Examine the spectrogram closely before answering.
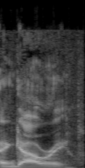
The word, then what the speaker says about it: Angourie: Angourie. They say it like it's like Maori, although I think it's pronounced Maori, so I don't know.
